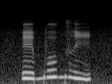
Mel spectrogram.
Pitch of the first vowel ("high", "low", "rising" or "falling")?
low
